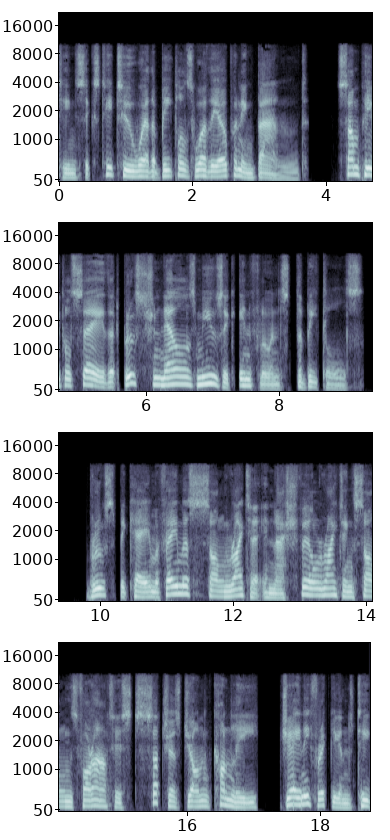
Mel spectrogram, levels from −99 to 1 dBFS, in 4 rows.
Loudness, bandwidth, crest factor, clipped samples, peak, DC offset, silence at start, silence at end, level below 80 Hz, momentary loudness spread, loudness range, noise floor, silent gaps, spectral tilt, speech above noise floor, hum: -18 LUFS; 10.5 kHz; 14 dB; under 0.1%; -4 dBFS; under 0.1%; 0 s; 0 s; -48 dBFS; 8 LU; 3 LU; -58 dBFS; none; -5.5 dB/octave; 40 dB; none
